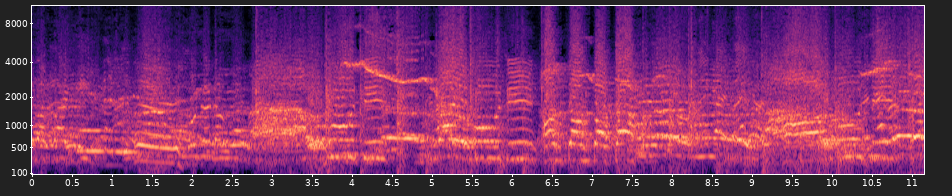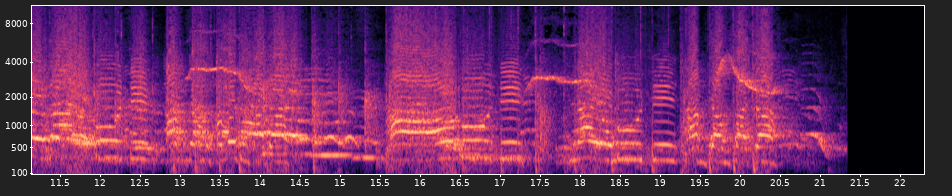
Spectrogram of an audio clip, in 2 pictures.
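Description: A group of young people sing loudly together, close by.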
